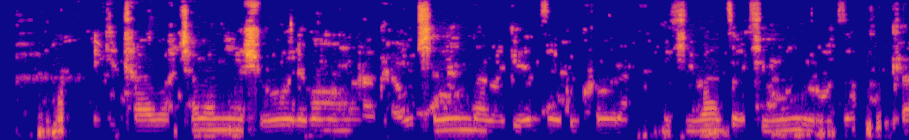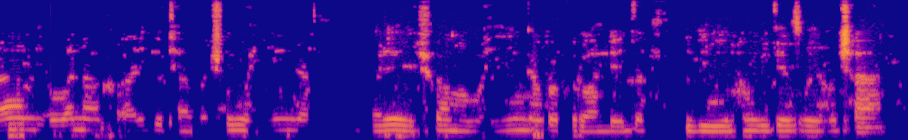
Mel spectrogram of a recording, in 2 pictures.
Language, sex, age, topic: Rundi, male, 36-49, education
